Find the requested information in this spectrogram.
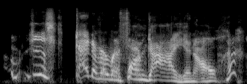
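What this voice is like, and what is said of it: Bad Bobcat Goldthwait impression. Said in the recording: “My horrible Bobcat Goldthwait impression.”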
